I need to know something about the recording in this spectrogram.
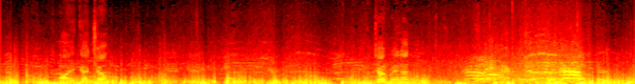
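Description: Swimmers splash and churn through the water.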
